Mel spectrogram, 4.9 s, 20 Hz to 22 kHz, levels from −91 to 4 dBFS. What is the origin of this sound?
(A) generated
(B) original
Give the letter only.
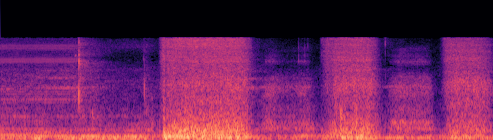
B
